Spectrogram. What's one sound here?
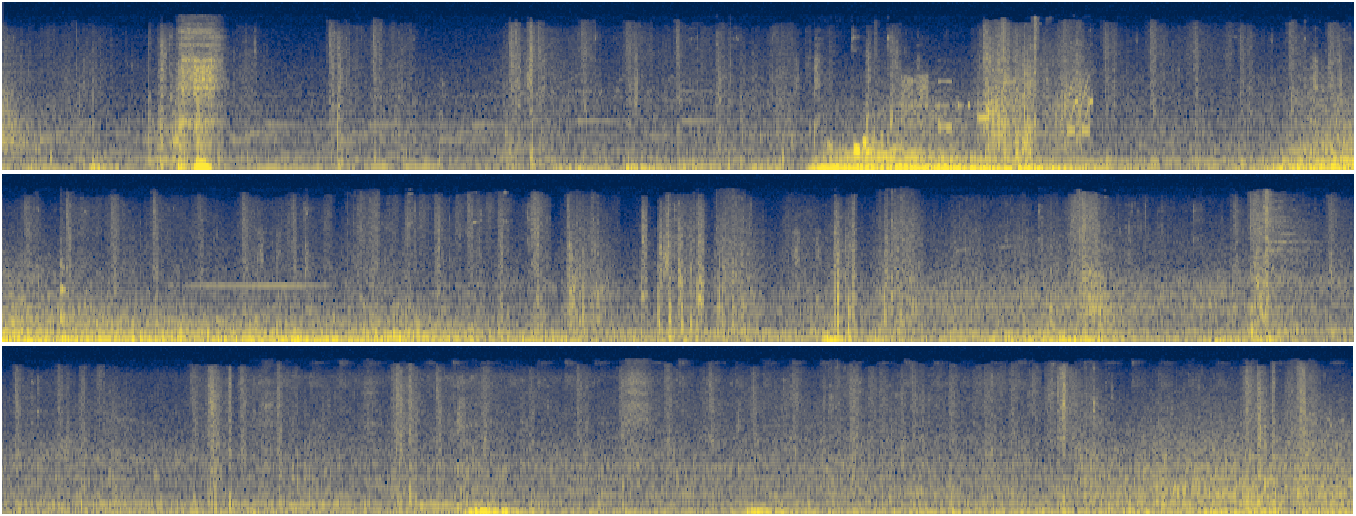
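Game footsteps patter quickly as a character runs.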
